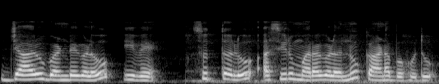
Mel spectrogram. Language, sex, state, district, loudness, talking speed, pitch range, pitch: Kannada, female, Karnataka, Bangalore, -14 LUFS, 95 wpm, 190-230 Hz, 205 Hz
